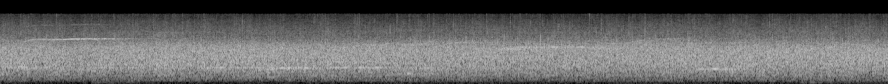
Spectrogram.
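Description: A large audience claps loudly in an echoing hall.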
